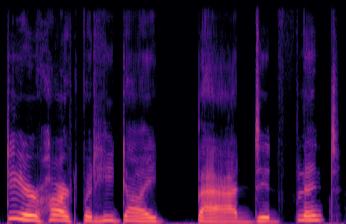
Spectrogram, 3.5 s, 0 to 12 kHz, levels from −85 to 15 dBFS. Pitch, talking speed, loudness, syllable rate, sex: 210 Hz, 140 wpm, -17 LUFS, 2.9 syllables/s, female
